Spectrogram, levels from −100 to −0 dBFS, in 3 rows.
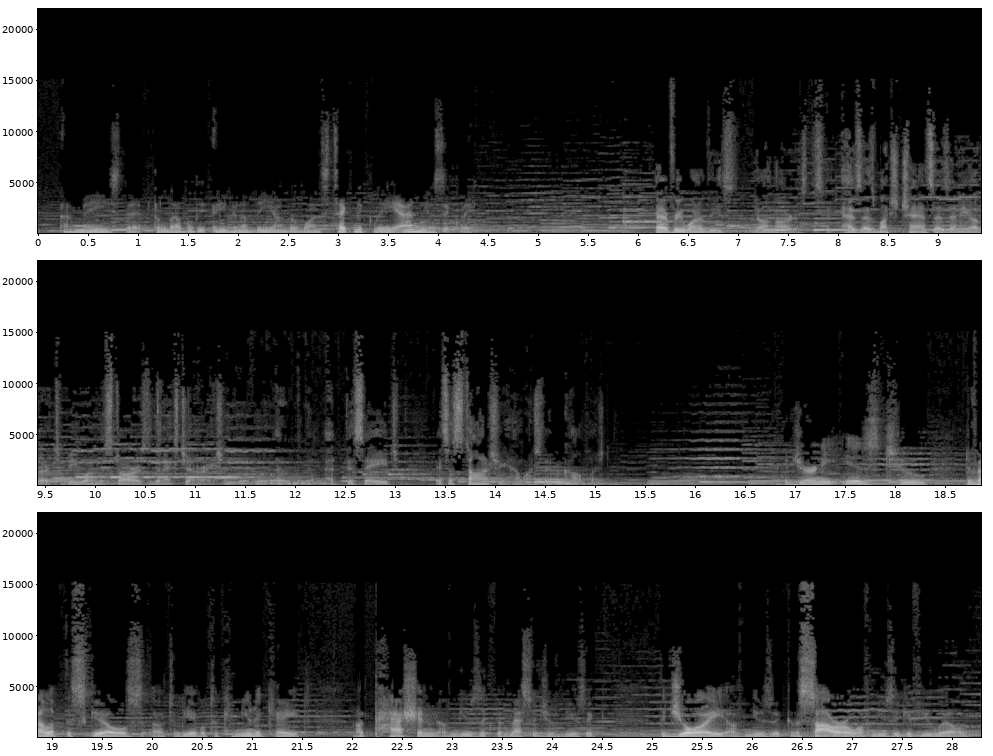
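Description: At 11.23 s and again at 22.07 s the decoder skipped compressed frames, either because they were missing from the file or because it rejected them as damaged. The sound jumps forward at each point: by roughly 20 ms the first time, which fits a single frame of about 23 ms, and by roughly 100 ms the second time, which points to around four frames. The longer second skip removes more material at its join.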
